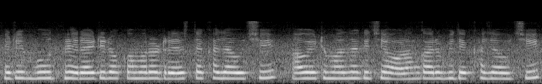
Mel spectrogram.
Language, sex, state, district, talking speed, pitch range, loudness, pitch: Odia, female, Odisha, Malkangiri, 135 wpm, 275-285 Hz, -12 LUFS, 280 Hz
